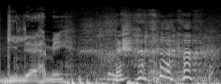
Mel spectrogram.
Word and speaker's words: Guilherme: It's actually Guilherme. It's William, but in Portuguese. It's the Portuguese version of it.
